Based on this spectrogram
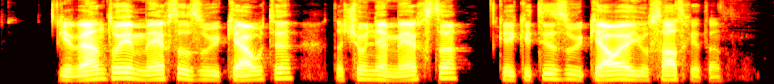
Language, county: Lithuanian, Kaunas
